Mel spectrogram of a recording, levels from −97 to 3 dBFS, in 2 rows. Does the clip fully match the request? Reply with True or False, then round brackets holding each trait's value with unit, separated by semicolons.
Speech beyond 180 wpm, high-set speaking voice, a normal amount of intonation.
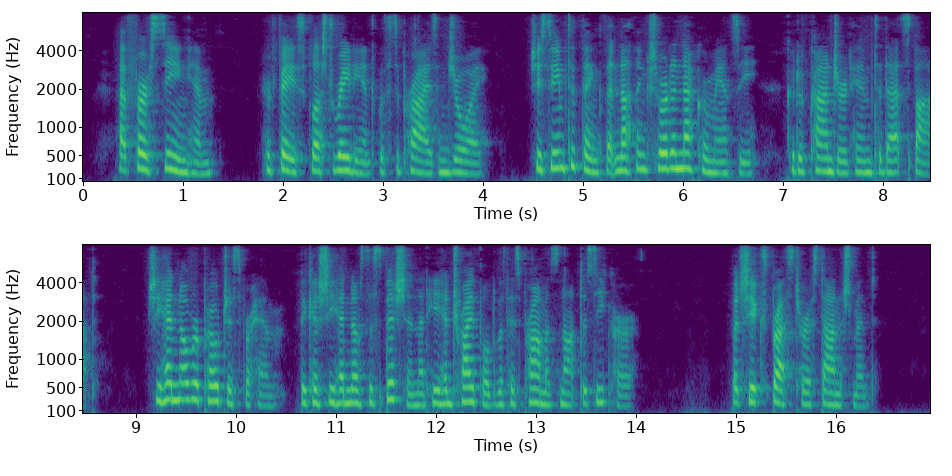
True (195 wpm; 225 Hz; 3.6 semitones)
